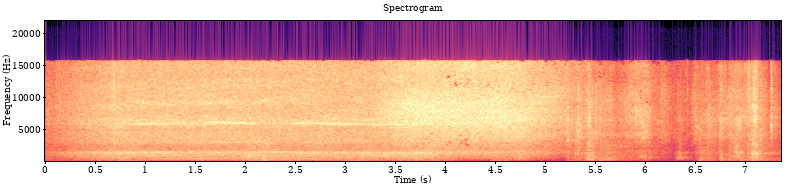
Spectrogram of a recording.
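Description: An electric motor runs with a steady whine and a rush of air, then dies away after about five seconds, leaving a few small knocks.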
